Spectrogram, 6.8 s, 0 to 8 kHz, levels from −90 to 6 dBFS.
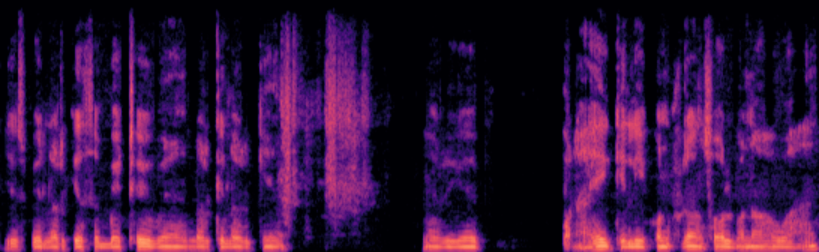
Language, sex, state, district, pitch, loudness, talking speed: Hindi, male, Bihar, Saharsa, 95 Hz, -22 LUFS, 140 wpm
